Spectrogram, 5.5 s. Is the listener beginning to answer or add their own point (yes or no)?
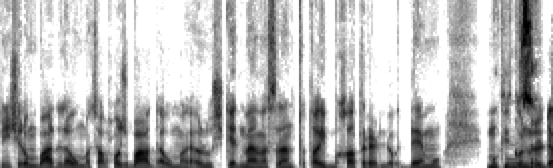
no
